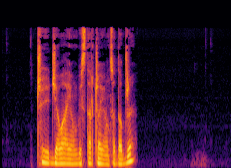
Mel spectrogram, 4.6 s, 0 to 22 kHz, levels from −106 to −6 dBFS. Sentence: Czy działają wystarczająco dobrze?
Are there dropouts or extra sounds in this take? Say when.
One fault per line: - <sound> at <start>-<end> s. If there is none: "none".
none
